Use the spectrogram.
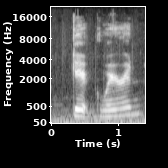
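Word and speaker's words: Guerrin: he was raised by eamonn guerin i think is how it's pronounced arlo redcliffe for a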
